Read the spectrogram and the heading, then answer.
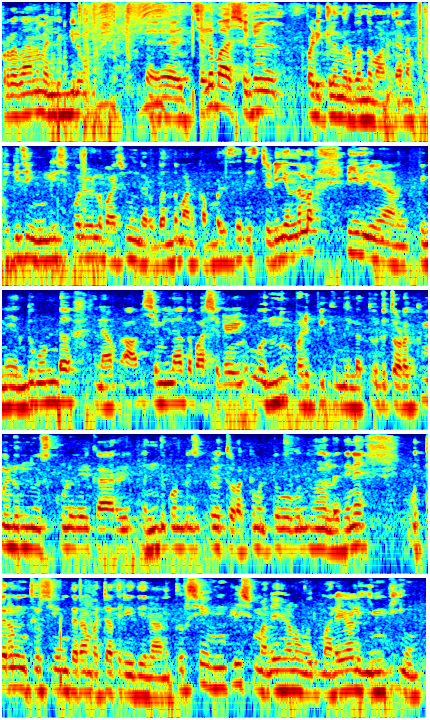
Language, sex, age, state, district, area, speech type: Malayalam, male, 18-30, Kerala, Kozhikode, rural, spontaneous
